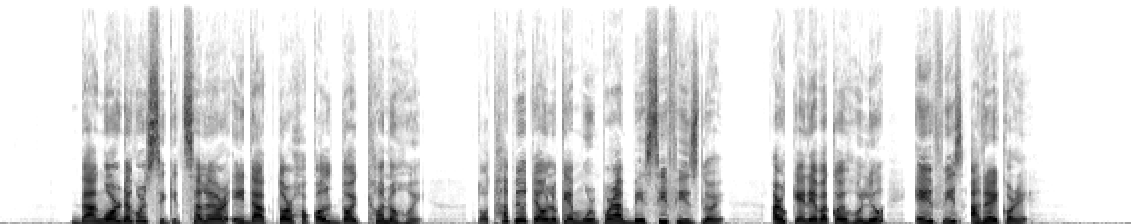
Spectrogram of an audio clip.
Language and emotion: Assamese, angry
